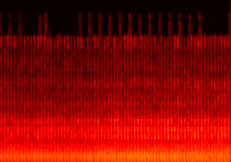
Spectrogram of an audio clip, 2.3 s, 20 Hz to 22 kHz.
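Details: 3000 watt portable generator after new carburetor install: small single-cylinder runs at constant governed speed with fast even firing beat, no surging or hunting; output about 118–120 volts, healthy.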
